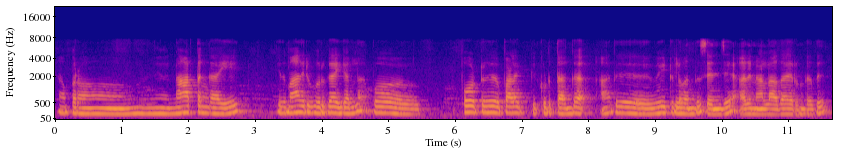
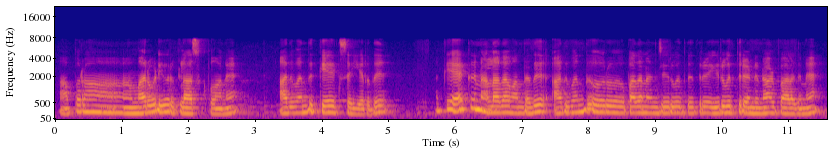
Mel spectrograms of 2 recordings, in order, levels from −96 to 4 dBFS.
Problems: none marked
